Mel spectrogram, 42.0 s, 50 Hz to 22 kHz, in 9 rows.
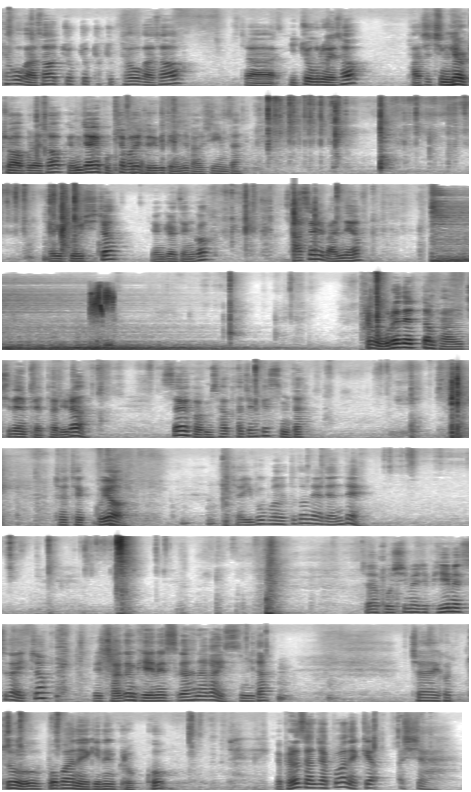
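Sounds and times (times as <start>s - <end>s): plastic wrapper crinkling: 6.2s - 10.2s.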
